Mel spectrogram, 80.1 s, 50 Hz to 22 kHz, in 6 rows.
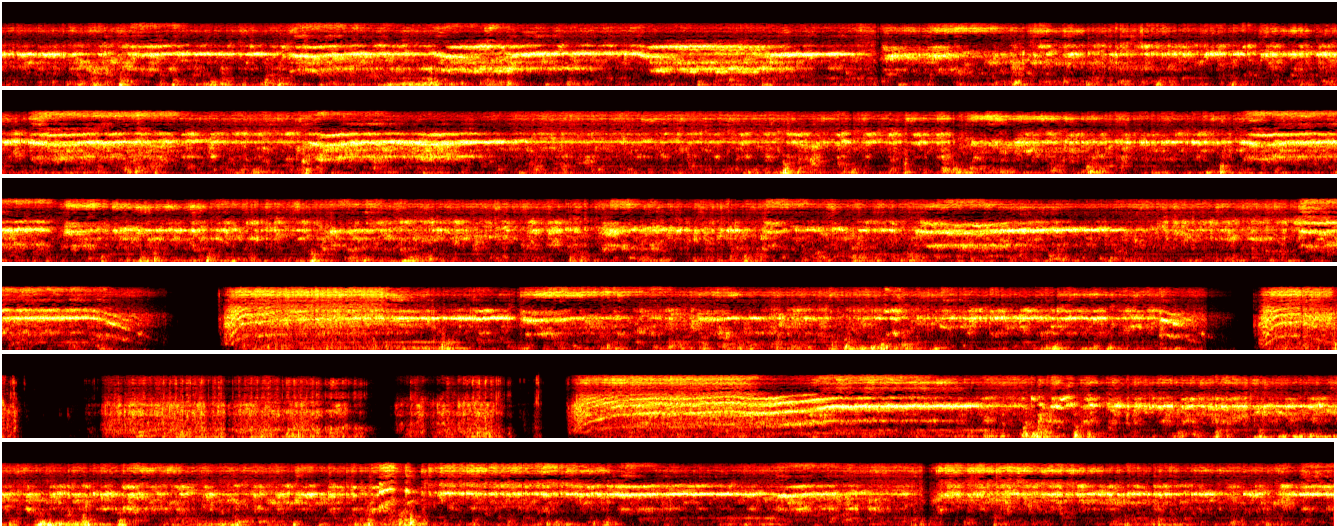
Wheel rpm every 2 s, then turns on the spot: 230, 230, 230, 220, 230, 230, 230, 230, 230, 230, 230, 230, 230, 230, 230, 230, 230, 230, 230, 230, 120, 170, 230, 230, 230, 190, 40, 10, 20, 70, 180, 230, 230, 230, 230, 250, 230, 230, 230, 230.
54-58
